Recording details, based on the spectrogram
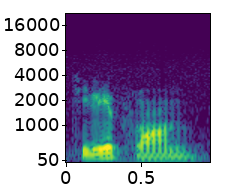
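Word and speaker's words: телефон: But what about unstressed ye, as in the word for telephone? You don't say telephone, but telephone. It sounds more like a ye.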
